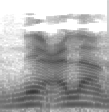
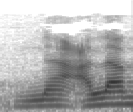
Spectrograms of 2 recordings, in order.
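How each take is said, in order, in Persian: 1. مصوت اول صدای 'i' است. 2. مصوت اول صدای 'a' است. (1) "حرف مضارع رو کسره میدن" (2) "نعلم نمیگن"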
